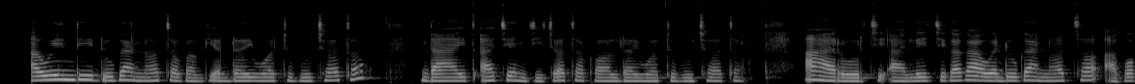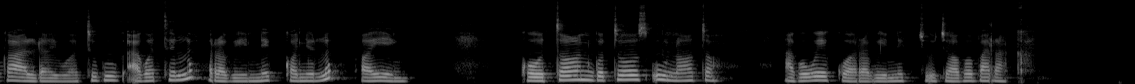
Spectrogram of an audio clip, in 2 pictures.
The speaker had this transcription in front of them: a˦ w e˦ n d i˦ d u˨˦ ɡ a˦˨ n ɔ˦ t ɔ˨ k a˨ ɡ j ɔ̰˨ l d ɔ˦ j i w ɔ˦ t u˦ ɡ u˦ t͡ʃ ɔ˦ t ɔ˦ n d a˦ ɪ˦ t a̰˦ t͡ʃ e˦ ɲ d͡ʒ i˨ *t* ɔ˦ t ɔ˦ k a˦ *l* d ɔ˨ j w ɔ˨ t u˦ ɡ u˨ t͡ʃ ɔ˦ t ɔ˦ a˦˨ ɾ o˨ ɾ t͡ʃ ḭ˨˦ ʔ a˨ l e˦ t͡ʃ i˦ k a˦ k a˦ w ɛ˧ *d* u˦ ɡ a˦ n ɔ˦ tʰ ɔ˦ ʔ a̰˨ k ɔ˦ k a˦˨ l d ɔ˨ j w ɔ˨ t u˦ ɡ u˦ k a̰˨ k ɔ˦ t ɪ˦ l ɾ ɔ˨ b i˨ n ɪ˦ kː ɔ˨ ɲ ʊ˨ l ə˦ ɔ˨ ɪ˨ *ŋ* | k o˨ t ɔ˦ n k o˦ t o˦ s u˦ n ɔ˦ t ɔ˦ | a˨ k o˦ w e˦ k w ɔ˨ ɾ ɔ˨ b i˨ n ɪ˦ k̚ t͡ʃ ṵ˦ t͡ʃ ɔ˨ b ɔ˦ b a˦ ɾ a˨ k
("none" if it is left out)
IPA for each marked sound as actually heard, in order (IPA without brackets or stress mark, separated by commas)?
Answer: t͡ʃ, l, d, ŋ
